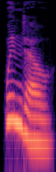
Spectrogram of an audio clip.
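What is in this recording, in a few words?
"window", American English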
